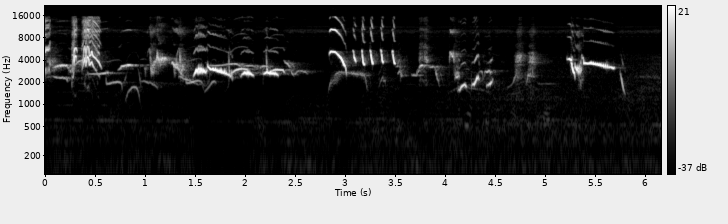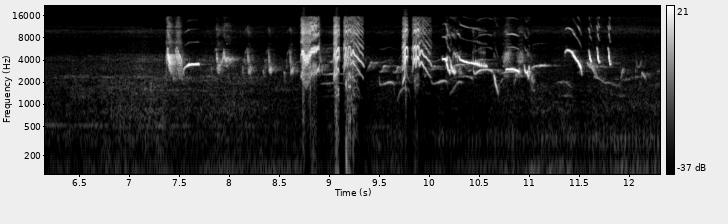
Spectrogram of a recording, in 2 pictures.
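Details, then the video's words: Fighter Oriental magpie-robin song meant to provoke other magpie-robins: loud, varied whistles and rapid chip phrases in bursts, with a quieter pause midway and a couple of sharp clicks. "BUNYI BURUNG KACER FIGTER, FULL ISIAN KACER LAIN LANGSUNG ON"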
